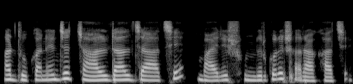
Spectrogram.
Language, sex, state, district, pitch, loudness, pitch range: Bengali, female, West Bengal, Jhargram, 210 Hz, -19 LUFS, 195-225 Hz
